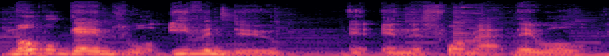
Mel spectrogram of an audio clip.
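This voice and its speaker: Rambling, stammering man with a slightly high voice. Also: animated, brisk, a little mellow. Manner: rambling, stammering, swears casually. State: throat-clearing, a bit dry. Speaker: podcast co-host. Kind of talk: casual chat. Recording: faint intro music looping behind.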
